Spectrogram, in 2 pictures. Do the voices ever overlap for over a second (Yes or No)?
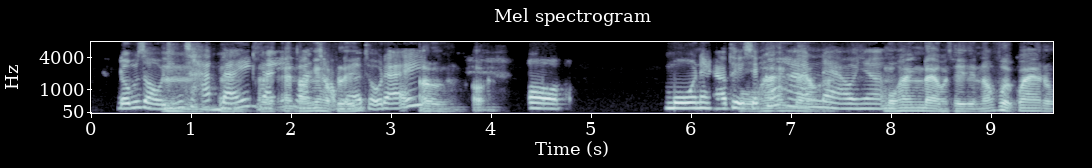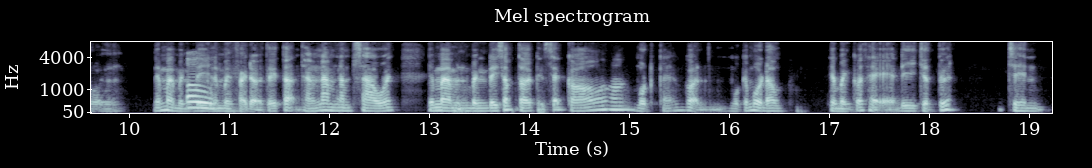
Yes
